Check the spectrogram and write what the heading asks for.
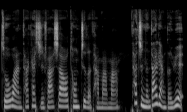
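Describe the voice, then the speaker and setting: A woman voicing a calm, kindly small-town schoolteacher, in a soft, quietly lilting reading voice. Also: mid-range voice, brisk, no echo, natural voice. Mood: gentle.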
